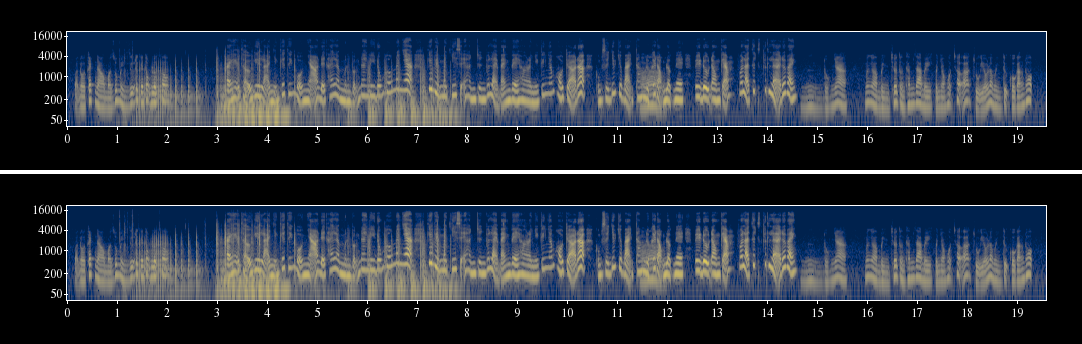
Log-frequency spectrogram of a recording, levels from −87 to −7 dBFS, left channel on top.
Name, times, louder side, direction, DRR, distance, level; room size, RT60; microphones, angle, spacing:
voice 1, 0.2-2.1 11.5-12.0 14.8-15.6 16.0-19.3, equal, 10° left, 4.9 m, -38 dB
sound 1, 1.1-5.2 5.6-8.0, right 2 dB, 50° right, 4.3 m, -39 dB
voice 2, 3.2-14.6, right 2 dB, 30° right, 0.9 m, -31 dB
open air
head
